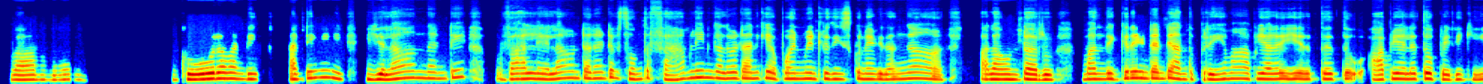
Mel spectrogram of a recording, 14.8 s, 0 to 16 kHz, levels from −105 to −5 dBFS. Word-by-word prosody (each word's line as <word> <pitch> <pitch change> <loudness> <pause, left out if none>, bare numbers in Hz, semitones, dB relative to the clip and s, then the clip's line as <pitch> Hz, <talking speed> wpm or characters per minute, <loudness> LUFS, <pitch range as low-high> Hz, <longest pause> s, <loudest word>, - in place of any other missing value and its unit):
వామ్మో! 205 0 -2 1.2
ఘోరవండి! 235 +1 +6 0.4
అంటే, 230 +4 -1 0.7
ఎలా 220 +3 +3
ఉందంటే, 270 +1 -3 0.5
వాళ్ళెలా 235 0 +1
ఉంటారంటే, 265 0 -2
సొంత 230 +1 -2
ఫ్యామిలీని 255 +9 -1
కలవటానికే 260 +1 -1
ఎపాయింట్‌మెంట్‌లు 245 0 -1
తీసుకునే 230 +1 -2
విధంగా, 230 +3 -1 0.7
అలా 225 0 +4
ఉంటారు. 215 -1 +3 0.4
మన 230 - +2
దగ్గరేంటంటే, 270 +3 +1
అంత 225 0 -4
ప్రేమ 225 +1 +1 0.2
ఆప్యాయతతో 235 -1 0 0.3
ఆప్యాయలతో 235 +2 +3
పెరిగి, 215 +1 -2
235 Hz, 90 wpm, -21 LUFS, 225-255 Hz, 1.2 s, ఘోరవండి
